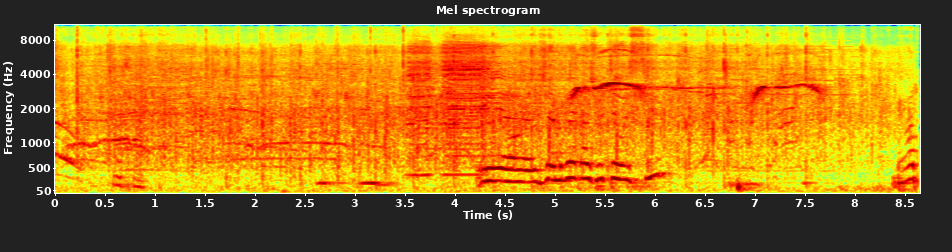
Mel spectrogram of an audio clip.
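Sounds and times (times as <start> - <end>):
audience applause: 0.0 - 8.6
faint voices: 0.0 - 8.6
laughter: 0.0 - 8.6
speech: 0.6 - 1.1, 4.3 - 6.2
tonal sounds: 2.2 - 7.9.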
